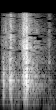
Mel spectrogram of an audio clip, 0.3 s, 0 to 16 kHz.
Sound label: m249 cover down, weapons; Source Engine; cstrike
